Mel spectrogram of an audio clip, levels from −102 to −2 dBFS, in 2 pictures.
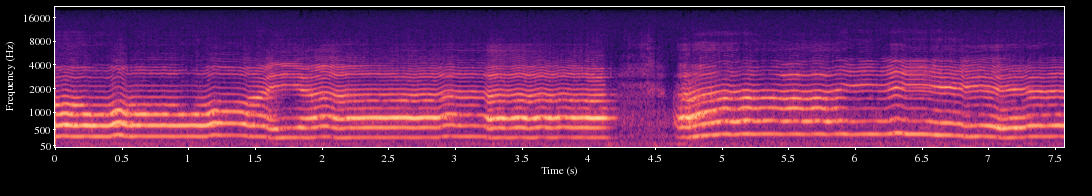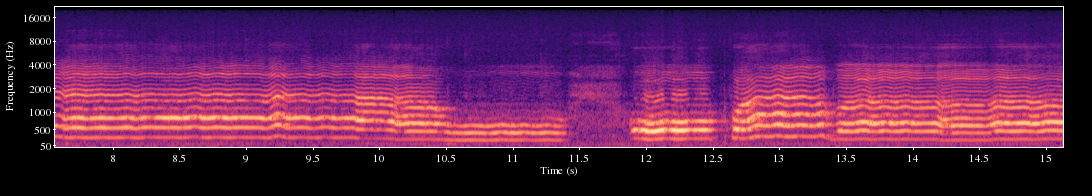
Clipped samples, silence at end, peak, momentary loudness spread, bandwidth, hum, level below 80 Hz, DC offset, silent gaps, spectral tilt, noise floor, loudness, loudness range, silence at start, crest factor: under 0.1%; 0 s; -4 dBFS; 8 LU; 14 kHz; none; -56 dBFS; under 0.1%; none; -4.5 dB/octave; -43 dBFS; -19 LUFS; 4 LU; 0 s; 14 dB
